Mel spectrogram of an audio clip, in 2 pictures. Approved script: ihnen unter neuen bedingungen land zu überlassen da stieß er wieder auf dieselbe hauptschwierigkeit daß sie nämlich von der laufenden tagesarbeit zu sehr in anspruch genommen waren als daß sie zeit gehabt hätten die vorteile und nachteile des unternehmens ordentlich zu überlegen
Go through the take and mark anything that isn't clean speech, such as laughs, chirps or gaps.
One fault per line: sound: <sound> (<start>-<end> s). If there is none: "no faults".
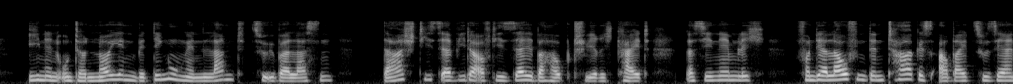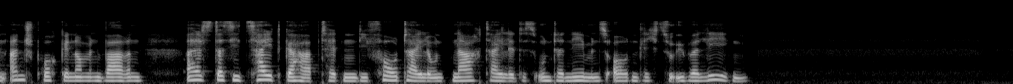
no faults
